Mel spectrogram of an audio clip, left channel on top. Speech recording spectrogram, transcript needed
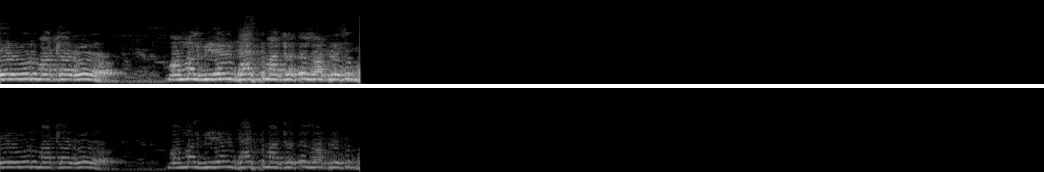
ఏ ఊరు మాట్లాడరు, మమ్మల్ని మీరేమో జాస్తి మాట్లాడతారు లోపలేసి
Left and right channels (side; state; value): right; quieter; 16.2 dB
